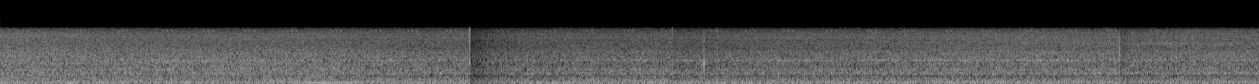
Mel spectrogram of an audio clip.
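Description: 2009 Chevy Impala idling steadily with a low hum and a hiss. There is a sharp click a little under five seconds in and a fainter one near the end.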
